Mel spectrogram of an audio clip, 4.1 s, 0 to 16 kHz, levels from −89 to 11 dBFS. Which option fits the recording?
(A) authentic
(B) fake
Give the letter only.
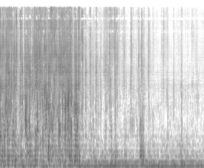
B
